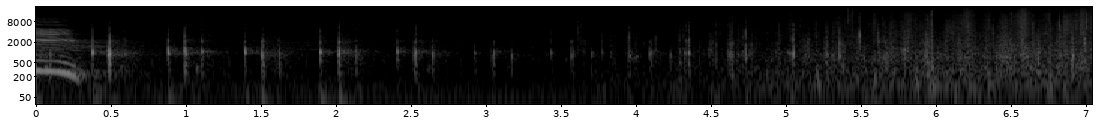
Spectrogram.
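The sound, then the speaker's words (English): Horse hooves clip-clop in a steady rhythm as the animal is ridden, the beats growing quicker and denser toward the end, with a brief vocal sound at the start. “Giddy up. Nice and easy. Hold on, horse. Hold on.”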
